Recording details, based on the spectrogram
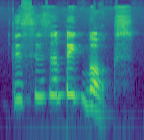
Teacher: So this is the first type of sentence which has a falling tone. It is a simple sentence or a statement.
